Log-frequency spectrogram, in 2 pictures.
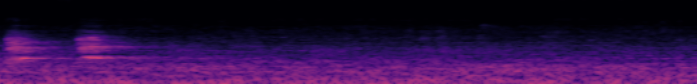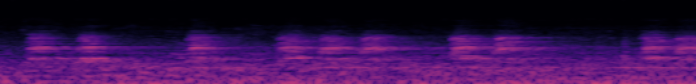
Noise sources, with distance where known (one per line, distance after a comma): dog barking or whining, far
